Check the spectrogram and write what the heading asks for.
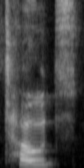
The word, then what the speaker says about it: toads: what it is now in this case it's important that we do because if not it sounds like toes toes but it's a toads toes toes toes and so before I'm saying the S I'm basically stopping the word to identify and to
